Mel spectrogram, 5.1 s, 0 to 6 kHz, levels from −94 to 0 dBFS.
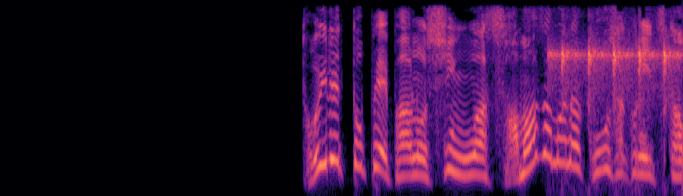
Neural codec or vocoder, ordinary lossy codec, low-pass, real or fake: none; none; 5.4 kHz; real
